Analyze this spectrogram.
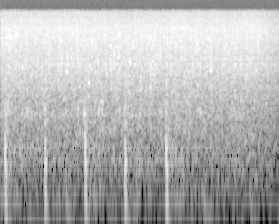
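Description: Footsteps echo on a stone floor.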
